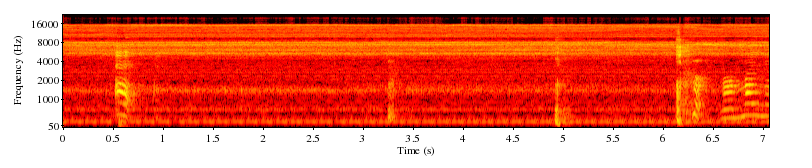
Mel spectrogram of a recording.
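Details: Child using a nebulizer for a cough, with breathlessness that recurs after swimming: several single coughs over the steady hum of the nebulizer machine; cough with breathlessness.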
